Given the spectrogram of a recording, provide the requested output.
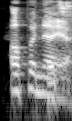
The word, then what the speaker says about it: Opaneye: that you can have a successful business opaya have I pronounced your surname correctly this time Opa Opa okay I'm GNA get it right Opa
